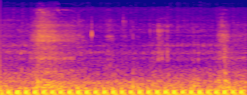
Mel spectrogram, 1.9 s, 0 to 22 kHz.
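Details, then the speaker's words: 2007 GY6 150cc scooter with very high mileage, oil only topped off, after repairs: steady, even single-cylinder idle at a quick rate with no misses or knocks and no exhaust smoke; healthy idle. "I am actually amazed like let's get over to the exhaust side like it's not even blowing smoke like holy crap"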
